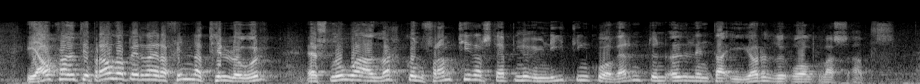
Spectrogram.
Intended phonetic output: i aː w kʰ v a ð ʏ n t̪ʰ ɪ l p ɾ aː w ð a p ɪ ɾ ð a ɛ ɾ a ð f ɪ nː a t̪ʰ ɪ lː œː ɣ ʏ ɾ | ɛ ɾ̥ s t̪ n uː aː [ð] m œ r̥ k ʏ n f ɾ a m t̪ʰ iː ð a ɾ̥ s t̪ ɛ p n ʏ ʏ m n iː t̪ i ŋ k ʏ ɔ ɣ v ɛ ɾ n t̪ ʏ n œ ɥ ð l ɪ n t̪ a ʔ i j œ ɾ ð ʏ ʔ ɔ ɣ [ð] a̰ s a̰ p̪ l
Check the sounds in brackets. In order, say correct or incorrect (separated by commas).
correct, incorrect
